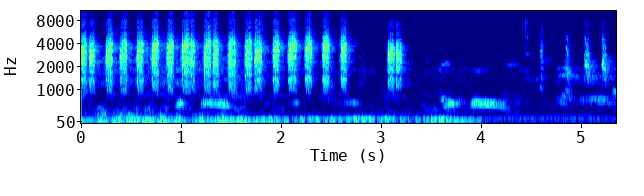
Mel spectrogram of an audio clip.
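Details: Decoy streak-eared bulbul in 'sor' song: a quick volley of harsh notes, then a pause with low whistled phrases, then softer chattering notes resuming, over a low hum.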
